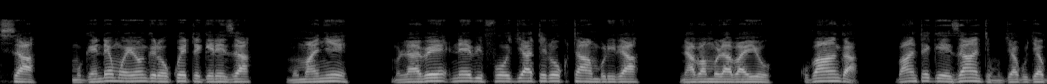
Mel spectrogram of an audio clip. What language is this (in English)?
Ganda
